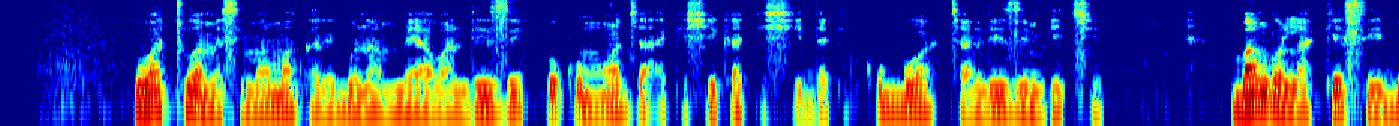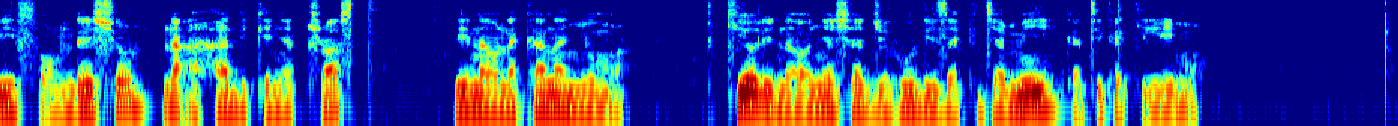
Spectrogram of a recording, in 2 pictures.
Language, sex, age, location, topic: Swahili, male, 36-49, Kisumu, agriculture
